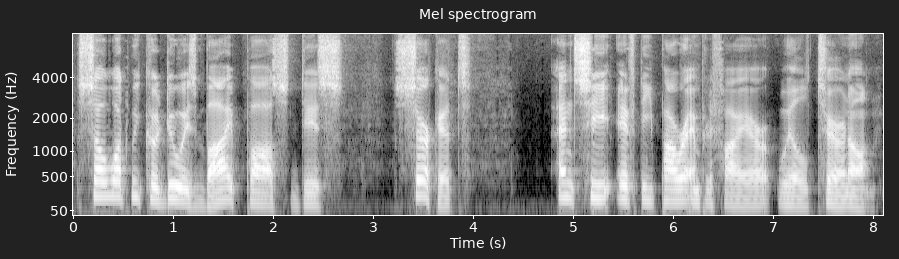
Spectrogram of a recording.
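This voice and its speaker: A man giving a hands-on electronics repair tutorial in a measured, step-by-step way, often repeating short phrases. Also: mid-range voice, expressive, vocal fry.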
